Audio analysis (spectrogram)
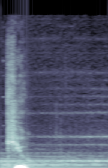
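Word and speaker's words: きゅう: Q. K-Y-U. Q. I'm just gonna... No. Not with a Q. K. It's... I'm mispronouncing it. I'm not a Japanese guy. So it's literally K-Y-U. Q.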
